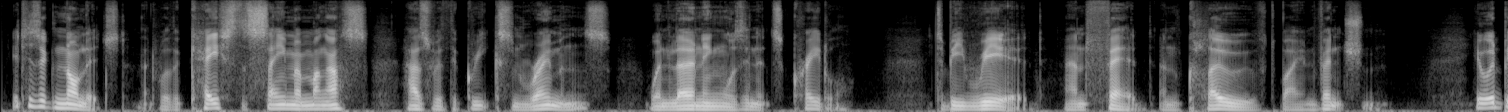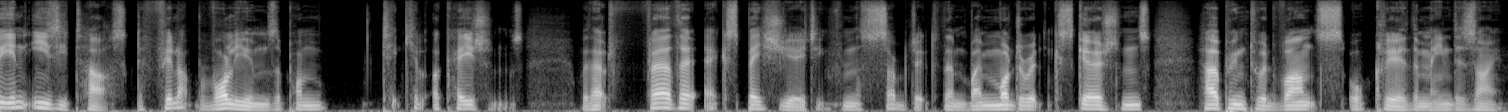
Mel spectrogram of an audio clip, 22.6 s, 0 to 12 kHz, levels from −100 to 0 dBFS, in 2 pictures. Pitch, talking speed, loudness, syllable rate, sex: 105 Hz, 165 wpm, -23 LUFS, 5.2 syllables/s, male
